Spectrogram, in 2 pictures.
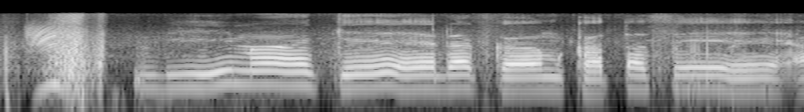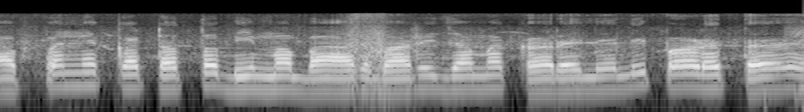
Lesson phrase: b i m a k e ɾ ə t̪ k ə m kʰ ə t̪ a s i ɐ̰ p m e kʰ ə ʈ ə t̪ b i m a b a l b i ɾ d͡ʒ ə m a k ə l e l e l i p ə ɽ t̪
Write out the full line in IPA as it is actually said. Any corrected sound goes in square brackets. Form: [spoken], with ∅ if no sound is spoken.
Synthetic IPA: b i m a k e ɾ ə [∅] k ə m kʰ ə t̪ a s [e] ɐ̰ p [n] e [k] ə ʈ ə t̪ b i m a b a [ɾ] b [a] ɾ d͡ʒ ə m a k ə [ɾ] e l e l i p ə ɽ t̪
